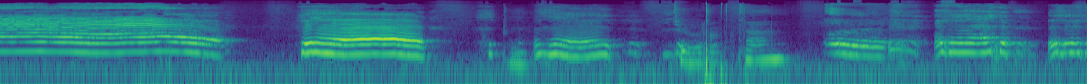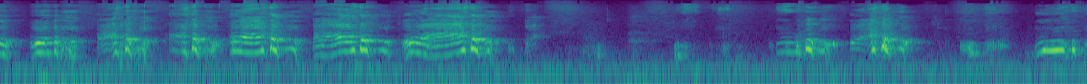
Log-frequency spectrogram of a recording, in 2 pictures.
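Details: Baby crying: long wailing bursts, then shorter sobbing cries with brief gasps between them.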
